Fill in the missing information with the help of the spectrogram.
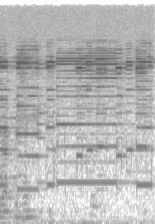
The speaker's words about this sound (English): That's my ringtone. Did someone turn it off?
